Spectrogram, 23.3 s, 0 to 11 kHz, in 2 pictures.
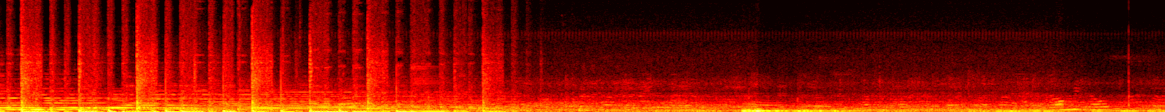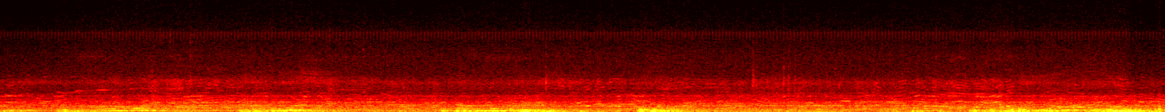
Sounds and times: Crowd: 0.0s - 23.3s
Outside, urban or manmade: 0.0s - 23.3s
Speech: 5.4s - 23.3s.

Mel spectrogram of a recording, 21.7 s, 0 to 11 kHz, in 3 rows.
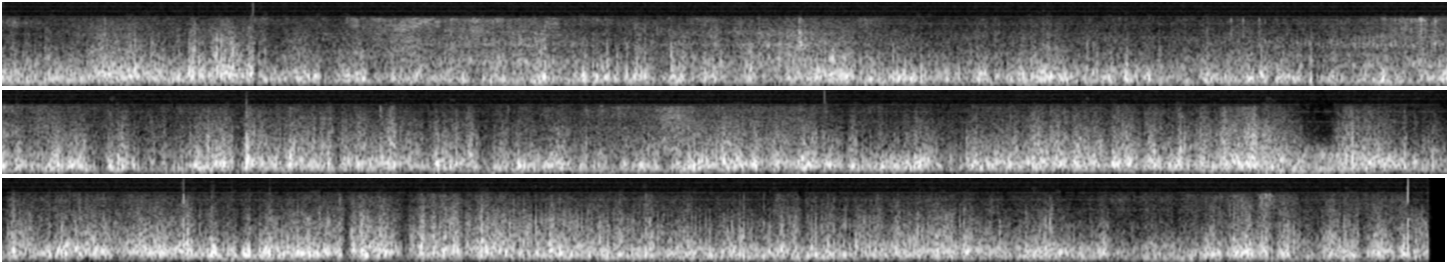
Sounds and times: Eruption: 0.0s - 21.6s.

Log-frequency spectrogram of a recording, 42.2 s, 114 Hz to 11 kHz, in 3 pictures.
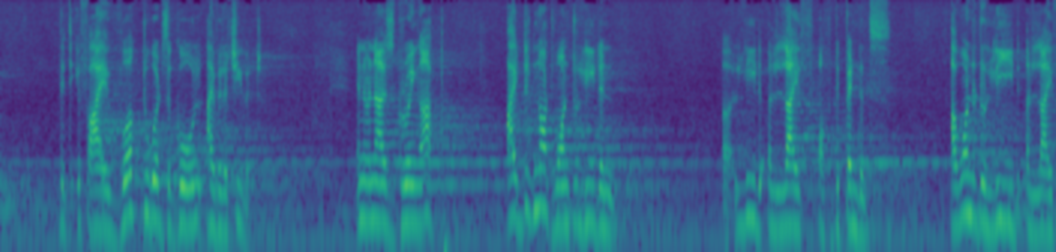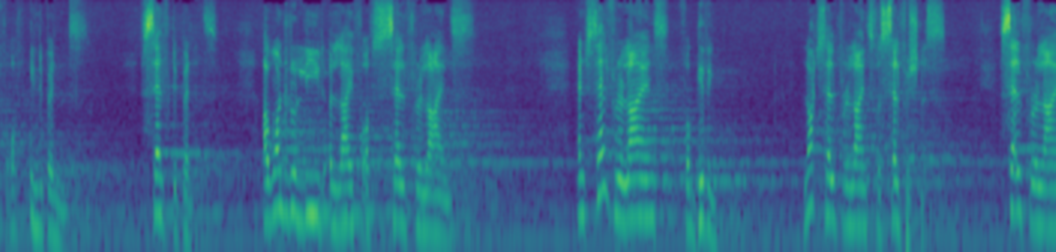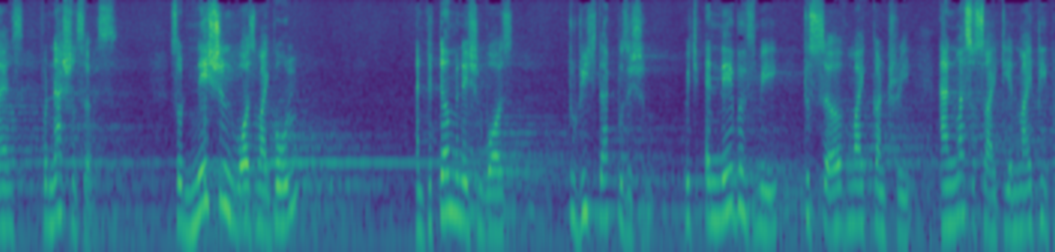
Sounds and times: Narration, monologue: 0.0s - 42.2s
Female speech, woman speaking: 0.8s - 3.6s, 4.7s - 6.0s, 6.8s - 8.3s, 9.6s - 11.9s, 12.7s - 15.3s, 16.0s - 17.0s, 17.6s - 20.4s, 21.8s - 23.7s, 24.8s - 26.7s, 27.4s - 29.8s, 30.4s - 32.2s, 33.7s - 35.0s, 35.7s - 42.2s.

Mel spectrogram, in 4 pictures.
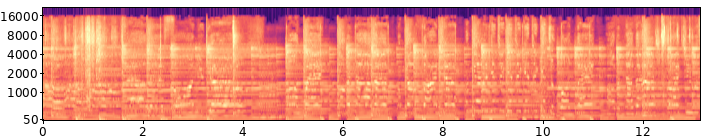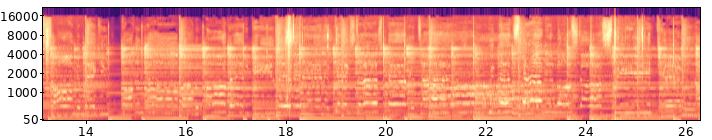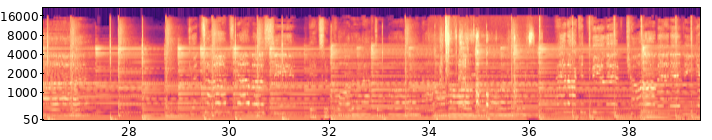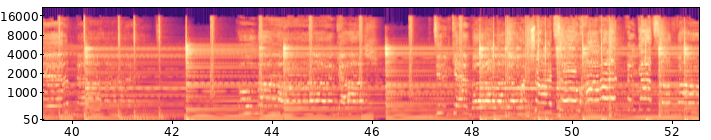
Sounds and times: Music: 0.0s - 52.5s.

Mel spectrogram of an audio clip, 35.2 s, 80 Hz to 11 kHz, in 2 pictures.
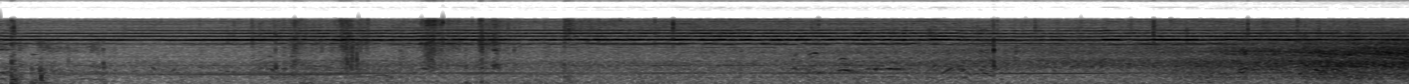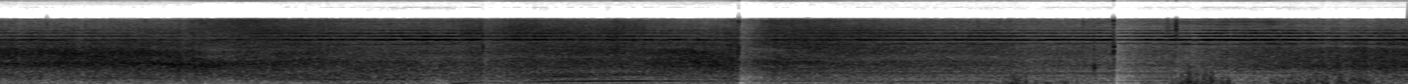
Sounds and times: Car passing by: 16.4s - 29.8s, 33.2s - 35.2s.

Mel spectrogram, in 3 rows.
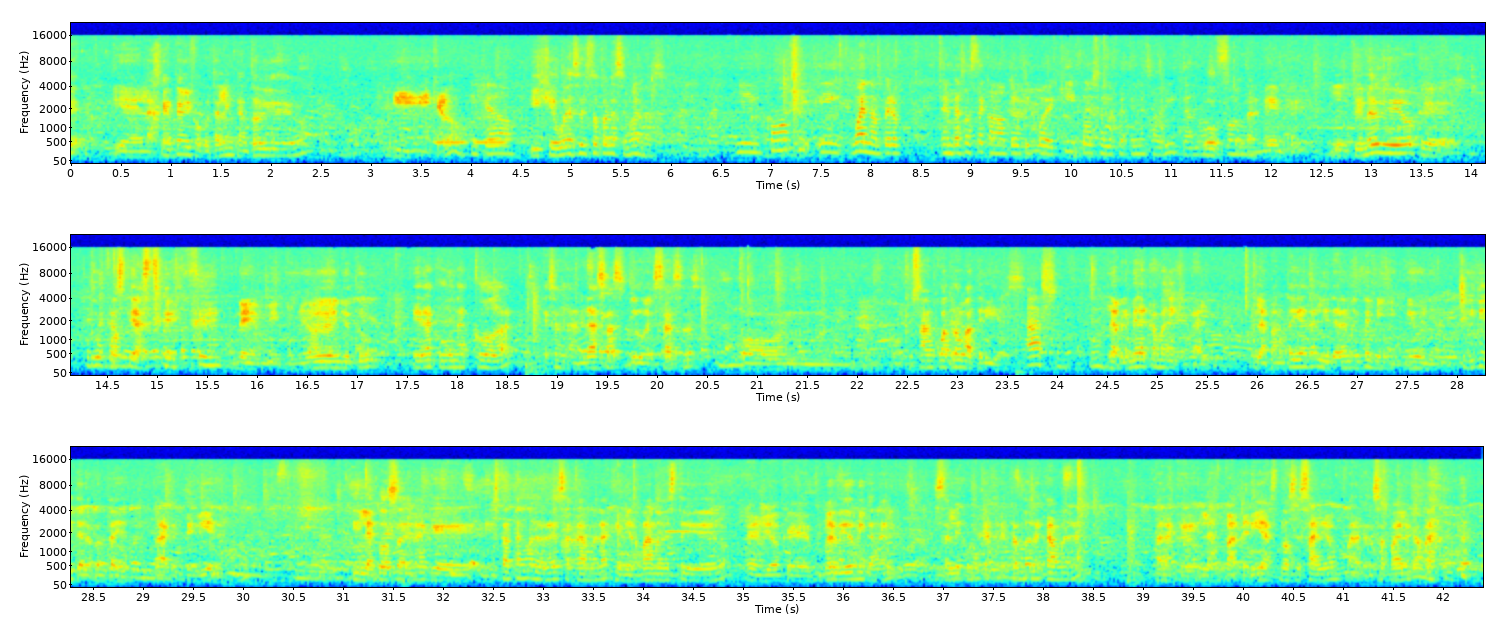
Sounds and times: Conversation: 0.0s - 42.4s.

